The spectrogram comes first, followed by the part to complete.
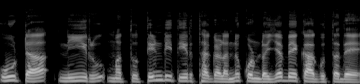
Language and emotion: Kannada, neutral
